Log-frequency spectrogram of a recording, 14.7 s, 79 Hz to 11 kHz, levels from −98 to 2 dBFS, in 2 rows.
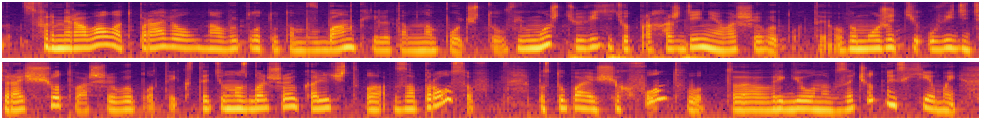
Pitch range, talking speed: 165-205 Hz, 165 wpm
